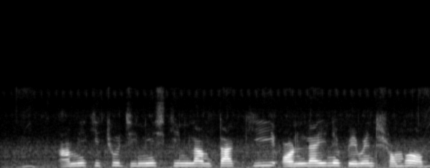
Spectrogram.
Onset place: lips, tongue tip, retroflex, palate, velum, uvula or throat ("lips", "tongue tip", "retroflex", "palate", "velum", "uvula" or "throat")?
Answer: lips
